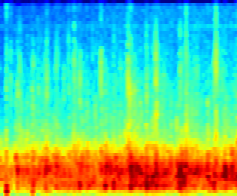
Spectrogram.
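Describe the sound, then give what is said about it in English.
Faint audience applause at a church gathering: a brief, steady patter of many hands clapping at low, even volume. “so give them a hand.”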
